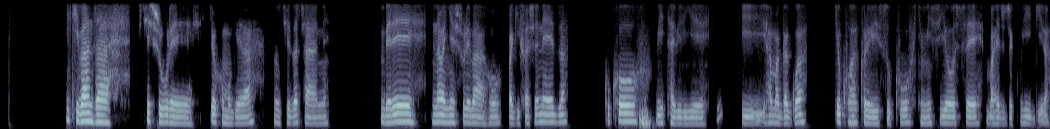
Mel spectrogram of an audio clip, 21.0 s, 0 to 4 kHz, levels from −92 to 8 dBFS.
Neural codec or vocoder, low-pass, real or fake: none; 3.6 kHz; real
